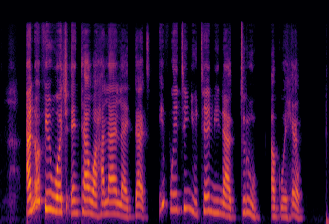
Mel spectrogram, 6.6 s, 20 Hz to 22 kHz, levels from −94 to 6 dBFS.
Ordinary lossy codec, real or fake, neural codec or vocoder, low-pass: none; fake; codec, 44.1 kHz, 2.6 kbps, SNAC; 14.4 kHz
